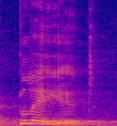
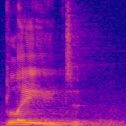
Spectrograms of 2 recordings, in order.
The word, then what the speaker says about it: played: é a pronúncia dela talvez você pense é Player Player original não é Player Então é isso aí é Play and Pois é a pronúncia essa palavra aqui assim ó played play play não é Player at Lady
